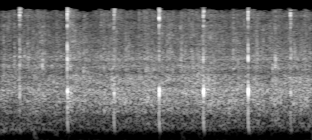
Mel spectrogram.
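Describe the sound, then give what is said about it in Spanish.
A church audience claps together for the Lord in a dense, steady wash, with sharper claps standing out at a regular beat, rhythmic and sustained at moderate volume with no voices. “Vamos a pasar ahora a nuestro Déselo al Señor fuerte, amén.”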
